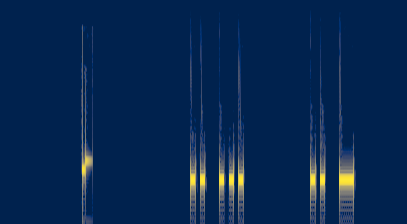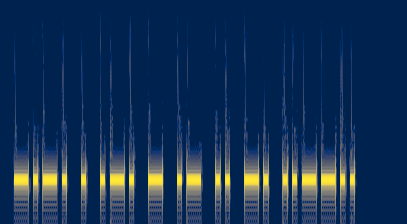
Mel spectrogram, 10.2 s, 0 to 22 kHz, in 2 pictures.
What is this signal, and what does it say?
Morse code, heard as a keyed tone, about 21 wpm, 700 Hz. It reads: IS IT CERTAIN?
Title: 2x Word-Spacing - Sentences from Top 500 Words - 20wpm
